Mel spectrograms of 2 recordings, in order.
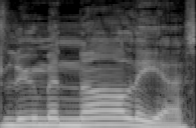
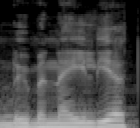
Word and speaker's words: Luminalia: Something else that's relatively cool for December is Luminalia, or Luminalia, depending on how you want to pronounce it.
